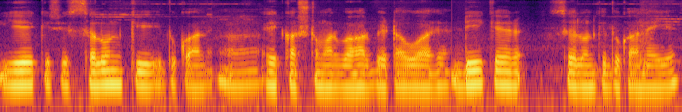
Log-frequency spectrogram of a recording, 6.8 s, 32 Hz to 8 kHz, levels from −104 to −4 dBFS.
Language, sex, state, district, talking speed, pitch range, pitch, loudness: Hindi, male, West Bengal, Jalpaiguri, 165 wpm, 110-120 Hz, 115 Hz, -19 LUFS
